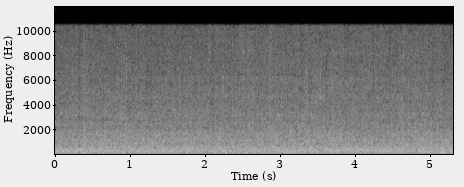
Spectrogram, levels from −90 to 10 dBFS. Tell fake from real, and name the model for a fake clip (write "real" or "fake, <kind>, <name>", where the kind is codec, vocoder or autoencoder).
real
